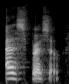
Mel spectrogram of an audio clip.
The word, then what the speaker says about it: espresso: calling you out but so many people say espresso martinis and espresso It's s espresso espresso it's spelled e SS p r SS o so it's espresso I'm not calling you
